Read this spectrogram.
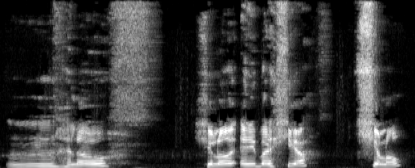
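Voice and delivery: high, singsong hello; high-voiced calling. Gamer checking whether anyone is here, high-pitched calling. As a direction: call out timidly in a high little voice.

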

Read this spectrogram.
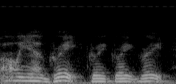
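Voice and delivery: eager, climbing high on the first great; reliving the thrill, bubbling over; excited. Retold or imitated. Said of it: "like, all excited".

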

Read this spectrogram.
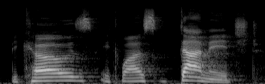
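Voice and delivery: "because it was damaged" said slowly, stress on "dam"; slow model pronunciation. Shown as a demonstration. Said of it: "prononciation de la suite". ("damaged" lent, accent sur « dam »)

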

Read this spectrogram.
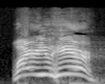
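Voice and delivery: hammed-up insistent question; loud demanding question. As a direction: call it out as a booming challenge. God's question re-voiced, loudly.

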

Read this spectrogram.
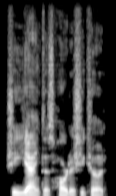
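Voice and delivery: plain reading voice

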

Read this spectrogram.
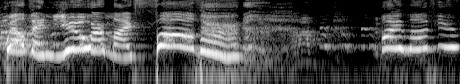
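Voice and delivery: high, pleading, laughing-crying message; hammed-up tearful plea on an answering machine; desperate voicemail.

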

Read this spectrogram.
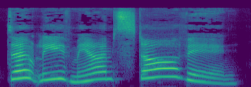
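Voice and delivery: high wail, slowing and stretched out; pleading call. A narrator's reading. Wilbur calls after the departing elephants, pleading call. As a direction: beg them to come back. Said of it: "called Wilbur".

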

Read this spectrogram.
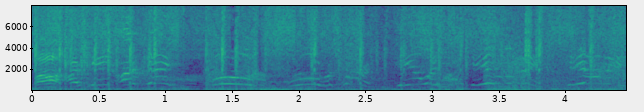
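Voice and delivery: high urgent calls for healing; desperate plea. Real, not acted. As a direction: beg for heals, panicking. Begging teammate for heals.

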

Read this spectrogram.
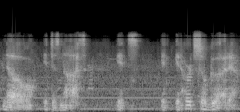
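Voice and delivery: low, hard-boiled soldier voice; Snake voice. Shown as a demonstration. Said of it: "does it hurt to do the snake voice?".

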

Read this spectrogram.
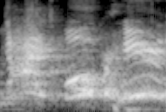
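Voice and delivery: put-on loud, high holler to kids; high-pitched eager call across a field. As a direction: shout them over excitedly. Calling kids over.

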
